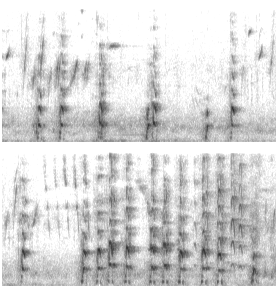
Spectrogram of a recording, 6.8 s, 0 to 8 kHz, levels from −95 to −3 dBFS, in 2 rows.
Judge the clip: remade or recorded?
recorded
